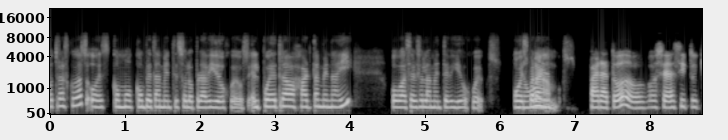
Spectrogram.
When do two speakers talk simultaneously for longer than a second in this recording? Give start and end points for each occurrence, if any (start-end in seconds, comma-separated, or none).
none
